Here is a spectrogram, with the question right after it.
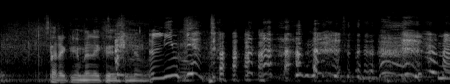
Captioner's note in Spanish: Risas; Hablan al unísono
